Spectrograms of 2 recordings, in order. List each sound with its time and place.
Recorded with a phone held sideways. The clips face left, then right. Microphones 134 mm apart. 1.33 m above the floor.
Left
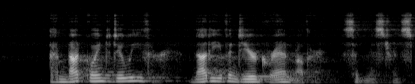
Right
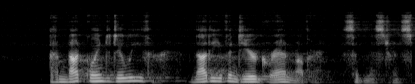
0.5 s a man speaking: 10° right (ahead or behind), 0.7 m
